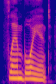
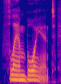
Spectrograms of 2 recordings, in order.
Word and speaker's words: flamboyant: of flame next is boy which rhymes with toy and is stressed then comes a which sounds like a in important now let's put it all together flamboyant try repeating after me flamboyant now a little faster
